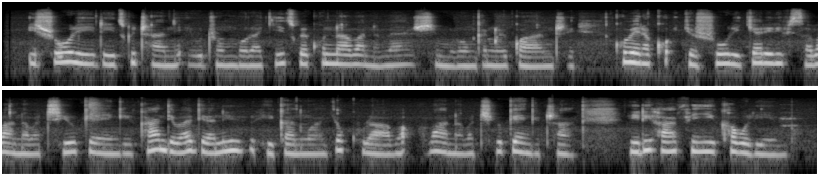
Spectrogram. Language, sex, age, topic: Rundi, female, 25-35, education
